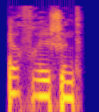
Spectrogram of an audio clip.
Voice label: "erfrischend", German; adjectives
